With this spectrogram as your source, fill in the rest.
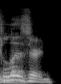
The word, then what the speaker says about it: Gila: And it's also I'm pretty I'm pretty sure it's pronounced Hela.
